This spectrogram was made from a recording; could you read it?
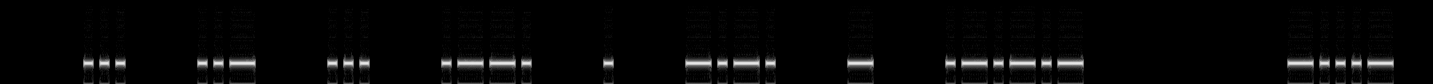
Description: Morse code, heard as a keyed tone, about 15 wpm, spaced as for 8 wpm, 1000 Hz. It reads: SUSPECT. <BT>
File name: qotdfiles / 8wpm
